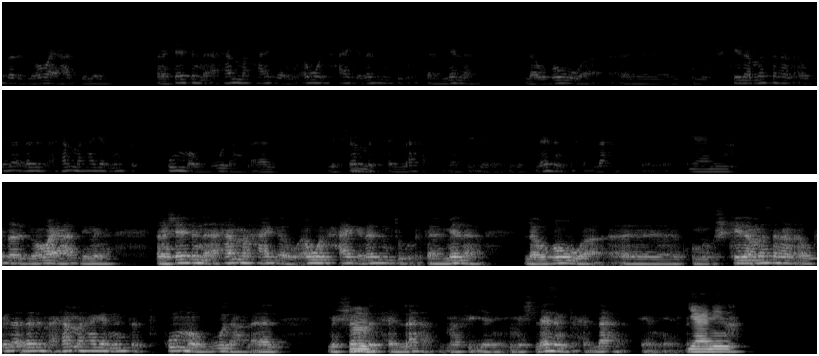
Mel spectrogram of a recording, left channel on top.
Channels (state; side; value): quieter; left; 27.0 dB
